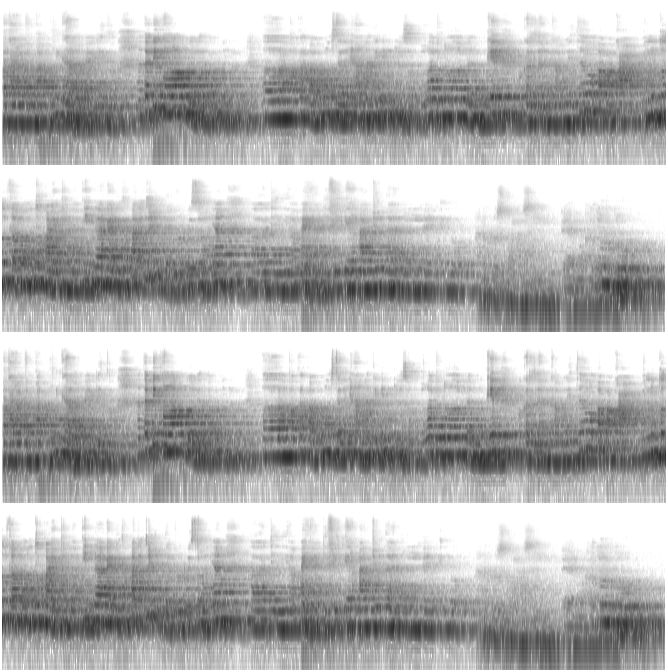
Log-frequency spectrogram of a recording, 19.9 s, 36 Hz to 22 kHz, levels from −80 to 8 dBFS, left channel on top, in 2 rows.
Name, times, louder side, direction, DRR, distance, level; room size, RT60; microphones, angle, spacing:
voice 1, 0.0-3.4 3.9-16.8 18.9-19.3, equal, 30° right, -5 dB, 0.4 m, -19 dB
voice 2, 17.0-19.6, equal, 60° left, -10 dB, 1.0 m, -26 dB
3.9 x 2.2 x 2.5 m, 2.6 s
head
